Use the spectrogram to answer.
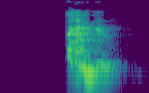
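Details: One short, forceful cough burst after silence, demonstrated after repeated huffs as the final step of an effective-cough exercise for Covid patients to clear sputum.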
